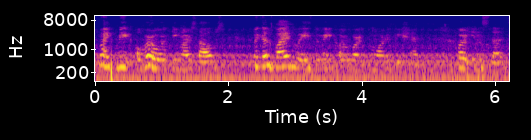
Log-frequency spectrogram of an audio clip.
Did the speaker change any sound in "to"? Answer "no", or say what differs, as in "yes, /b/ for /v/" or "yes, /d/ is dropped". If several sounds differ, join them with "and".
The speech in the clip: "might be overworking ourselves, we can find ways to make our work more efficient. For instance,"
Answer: no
